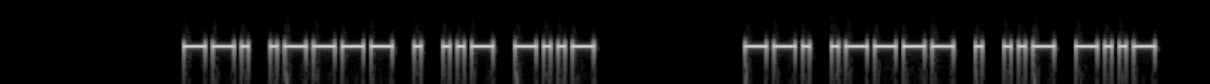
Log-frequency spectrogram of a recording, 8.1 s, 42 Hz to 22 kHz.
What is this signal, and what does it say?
Morse code, heard as a keyed tone, about 25 wpm, 700 Hz. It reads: G1EUX G1EUX
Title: DXCC-100 Call Signs - 5 Characters - Repeated 2x - 25wpm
